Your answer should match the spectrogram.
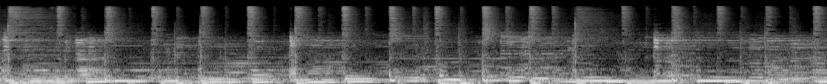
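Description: Live instrumental rock played by an electric guitar, an electric bass and a drum kit together, with held bass notes, guitar lines and a steady drum beat.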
